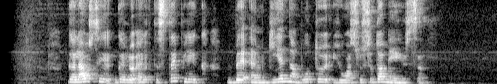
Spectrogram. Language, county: Lithuanian, Kaunas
